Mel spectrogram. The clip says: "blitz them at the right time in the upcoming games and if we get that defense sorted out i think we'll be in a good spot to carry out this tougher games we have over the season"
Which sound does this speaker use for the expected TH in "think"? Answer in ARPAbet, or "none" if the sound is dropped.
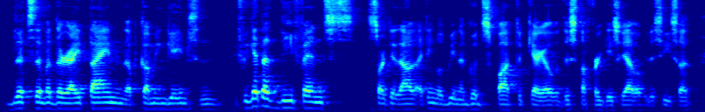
T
